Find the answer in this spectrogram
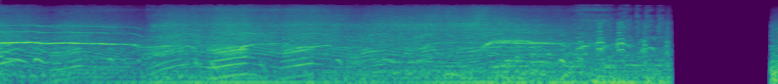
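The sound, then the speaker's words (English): A chainsaw engine roars at the Redneck Redemption attraction, its pitch climbing and dropping in repeated revs for several seconds before cutting off abruptly into silence. “Touched you with a chainsaw, I'd like to add.”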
